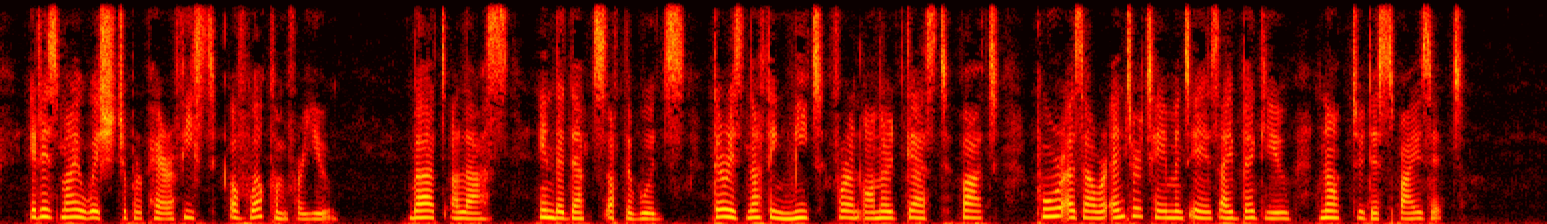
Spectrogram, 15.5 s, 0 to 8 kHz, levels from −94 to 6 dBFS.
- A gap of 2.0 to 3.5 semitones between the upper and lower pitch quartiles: Yes, narrow, 2.5 semitones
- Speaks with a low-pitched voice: No, high, 230 Hz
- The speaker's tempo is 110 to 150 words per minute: No, average, 160 wpm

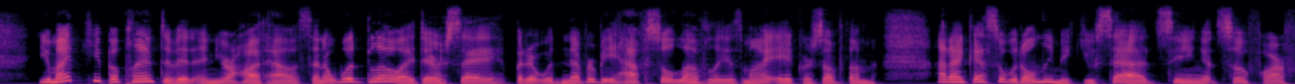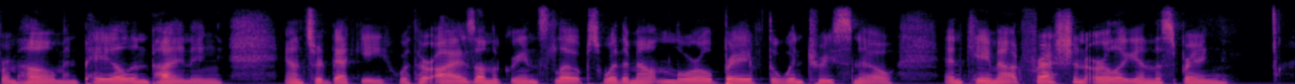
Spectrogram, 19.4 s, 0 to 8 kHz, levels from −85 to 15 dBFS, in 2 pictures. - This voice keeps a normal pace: No, fast, 235 wpm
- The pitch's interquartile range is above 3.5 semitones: No, average, 3.0 semitones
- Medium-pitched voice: Yes, medium, 175 Hz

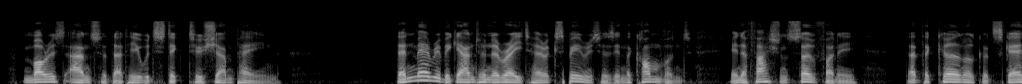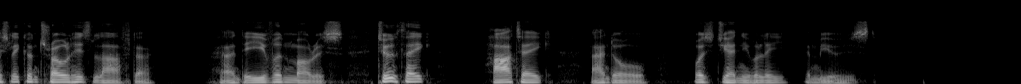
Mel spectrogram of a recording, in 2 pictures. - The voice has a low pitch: Yes, very low, 95 Hz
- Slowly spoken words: Yes, slow, 120 wpm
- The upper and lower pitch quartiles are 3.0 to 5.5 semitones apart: Yes, average, 5.0 semitones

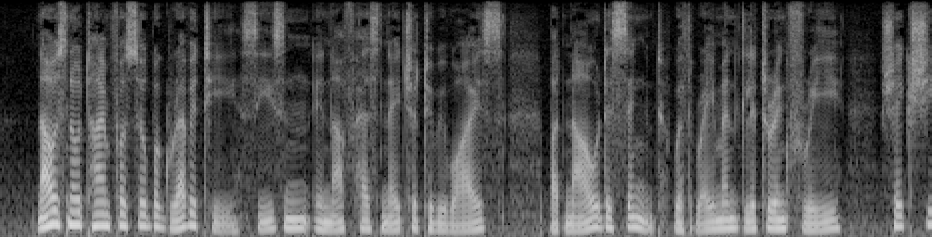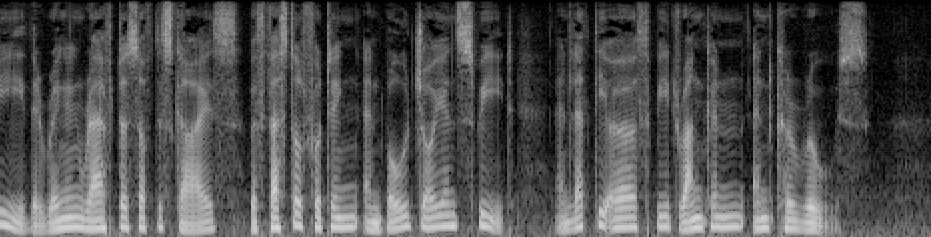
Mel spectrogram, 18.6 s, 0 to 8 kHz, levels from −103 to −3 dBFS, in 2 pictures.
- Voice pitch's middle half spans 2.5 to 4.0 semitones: No, average, 5.1 semitones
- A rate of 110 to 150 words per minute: Yes, average, 140 wpm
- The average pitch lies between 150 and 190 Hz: No, low, 110 Hz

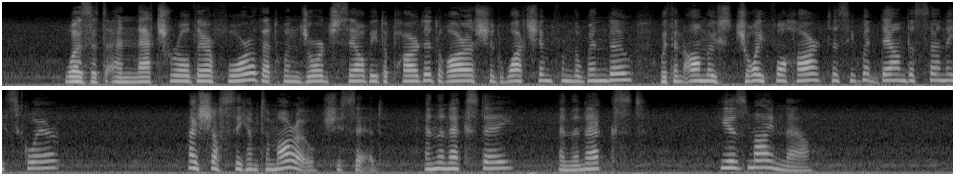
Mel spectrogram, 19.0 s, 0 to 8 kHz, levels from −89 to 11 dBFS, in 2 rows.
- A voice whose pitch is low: No, high, 195 Hz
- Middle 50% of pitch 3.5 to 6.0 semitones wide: No, average, 3.0 semitones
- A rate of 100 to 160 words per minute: Yes, average, 150 wpm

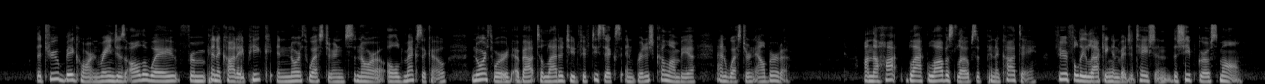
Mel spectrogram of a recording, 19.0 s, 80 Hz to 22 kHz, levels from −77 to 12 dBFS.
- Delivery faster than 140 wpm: No, slow, 135 wpm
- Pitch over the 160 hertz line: Yes, medium, 185 Hz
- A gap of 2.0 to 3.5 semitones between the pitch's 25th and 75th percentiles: Yes, average, 2.9 semitones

